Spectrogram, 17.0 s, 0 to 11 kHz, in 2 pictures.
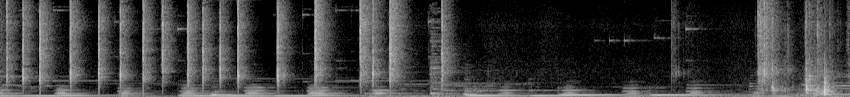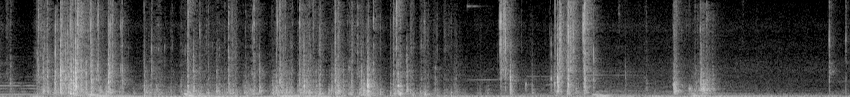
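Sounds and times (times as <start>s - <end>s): toy figures and packaging rattling: 7.6s - 15.8s.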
